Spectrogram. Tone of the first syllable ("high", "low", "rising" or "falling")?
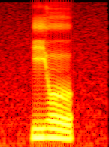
falling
